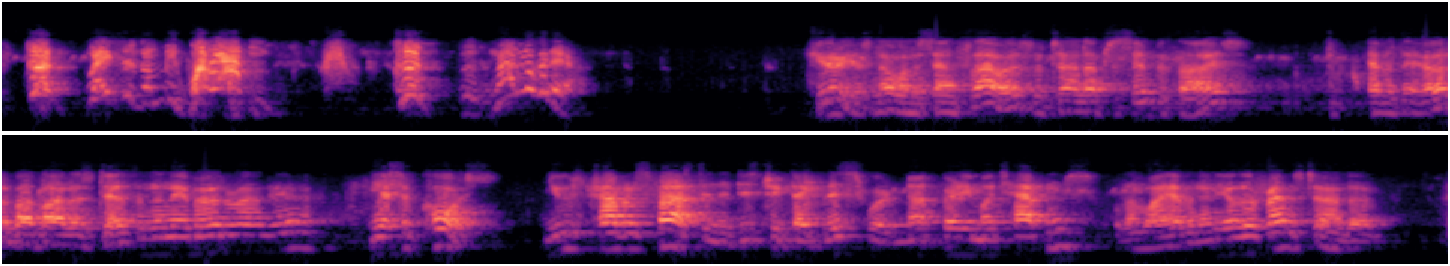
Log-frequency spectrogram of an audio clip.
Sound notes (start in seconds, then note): none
